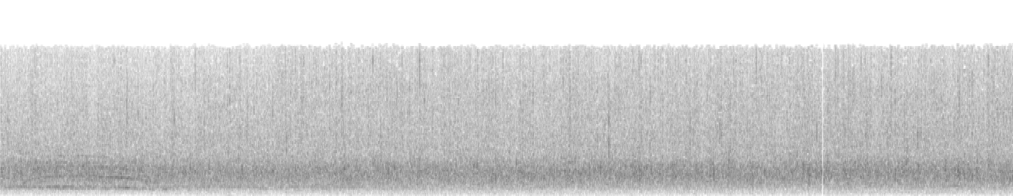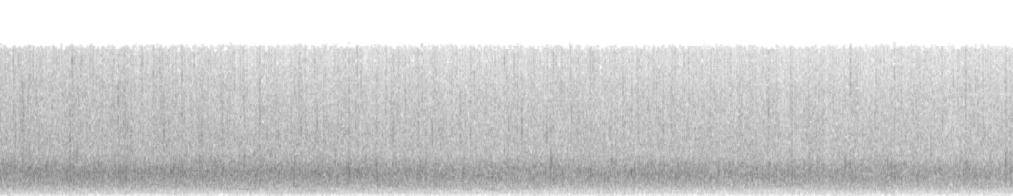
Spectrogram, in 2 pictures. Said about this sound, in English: And sustained applause for First Lady Michelle Obama.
